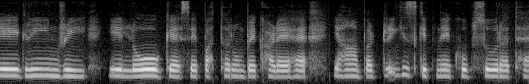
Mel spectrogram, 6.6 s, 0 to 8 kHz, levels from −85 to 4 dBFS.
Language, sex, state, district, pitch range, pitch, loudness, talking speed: Hindi, female, Chhattisgarh, Raipur, 180-195 Hz, 190 Hz, -18 LUFS, 135 wpm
